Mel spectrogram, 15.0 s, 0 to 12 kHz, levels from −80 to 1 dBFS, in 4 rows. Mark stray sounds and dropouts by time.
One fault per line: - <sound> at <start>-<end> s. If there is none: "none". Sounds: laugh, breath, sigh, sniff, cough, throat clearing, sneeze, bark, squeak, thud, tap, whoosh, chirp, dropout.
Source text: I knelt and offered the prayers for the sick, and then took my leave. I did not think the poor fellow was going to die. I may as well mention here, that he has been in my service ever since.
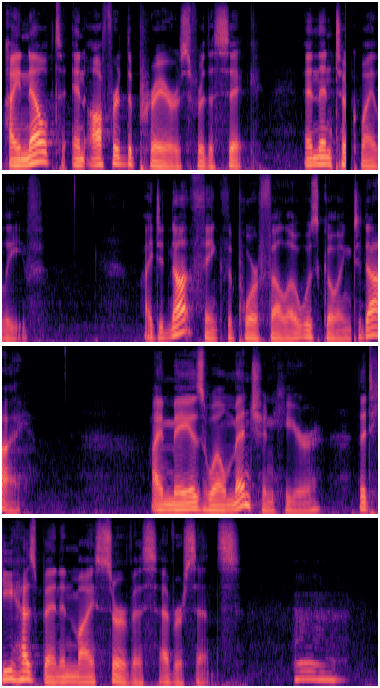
- dropout at 3.4-3.5 s
- sigh at 14.2-14.8 s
